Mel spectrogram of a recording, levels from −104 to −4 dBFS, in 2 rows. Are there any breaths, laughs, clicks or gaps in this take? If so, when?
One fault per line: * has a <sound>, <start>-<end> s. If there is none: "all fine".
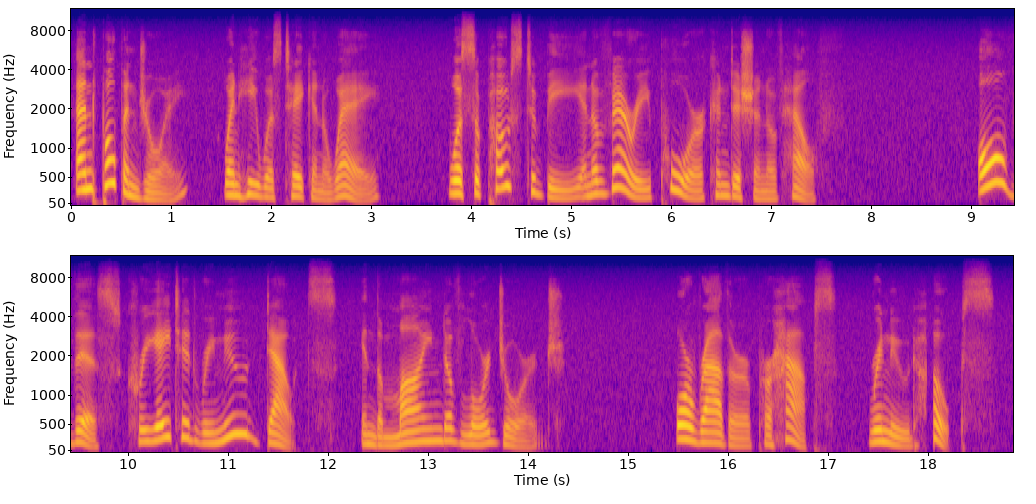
* has a dropout, 18.0-18.1 s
